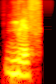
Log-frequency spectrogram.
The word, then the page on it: miff: Indian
